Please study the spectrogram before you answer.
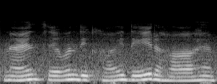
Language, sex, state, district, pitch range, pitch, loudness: Hindi, female, Madhya Pradesh, Umaria, 195-215 Hz, 200 Hz, -13 LUFS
